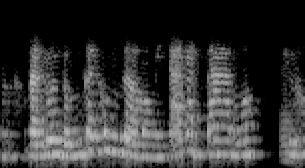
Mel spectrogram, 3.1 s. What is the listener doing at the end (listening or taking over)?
taking over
